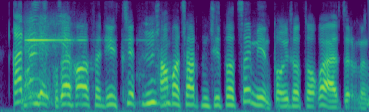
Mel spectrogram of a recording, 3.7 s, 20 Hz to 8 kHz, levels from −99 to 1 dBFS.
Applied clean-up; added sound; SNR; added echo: neural diffusion model UNIVERSE++.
